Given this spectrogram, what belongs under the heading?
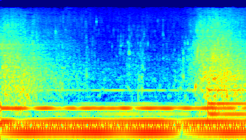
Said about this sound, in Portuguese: O mar continua a dançar diante de ti.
